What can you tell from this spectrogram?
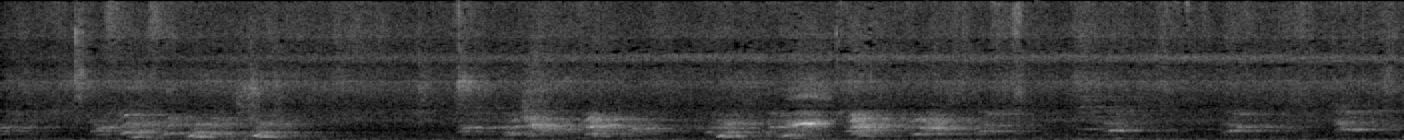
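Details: Black Pomeranian puppies giving short, high yips and whimpering barks in uneven bursts, several calls clustered between two and five seconds, fainter yelps near the end.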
